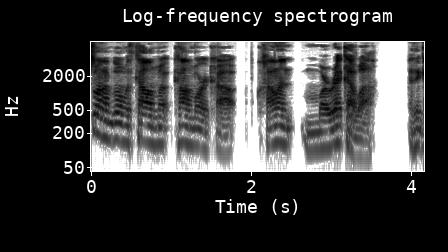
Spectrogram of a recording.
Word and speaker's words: Morikawa: First one, I'm going with Colin Morikawa. I think it's pronounced Morikawa.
